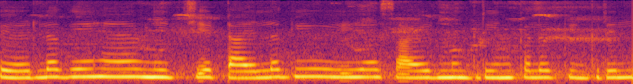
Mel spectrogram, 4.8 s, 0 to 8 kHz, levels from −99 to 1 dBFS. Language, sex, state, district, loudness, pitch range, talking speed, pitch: Hindi, female, Uttar Pradesh, Jalaun, -11 LUFS, 245-265 Hz, 190 wpm, 250 Hz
